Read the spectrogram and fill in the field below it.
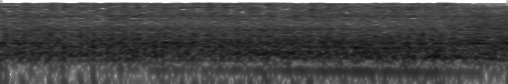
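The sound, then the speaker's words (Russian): An angle grinder cuts through metal in one steady, harsh, high-pitched screech that stays loud for the whole stretch, with no voices. “Камера федерального канала, болгарка, не представившиеся сотрудники правоохранительных органов.”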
